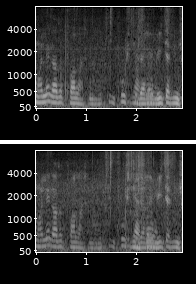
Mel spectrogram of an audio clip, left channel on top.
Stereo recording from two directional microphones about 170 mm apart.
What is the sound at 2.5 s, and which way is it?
Speech, 55° left (ahead or behind).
